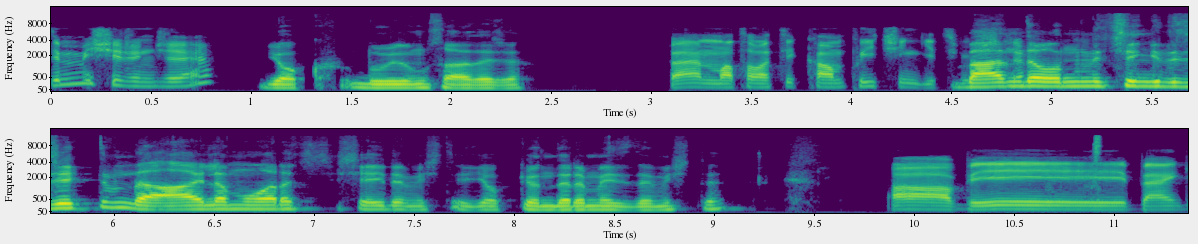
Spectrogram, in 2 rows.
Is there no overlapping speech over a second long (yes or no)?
yes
